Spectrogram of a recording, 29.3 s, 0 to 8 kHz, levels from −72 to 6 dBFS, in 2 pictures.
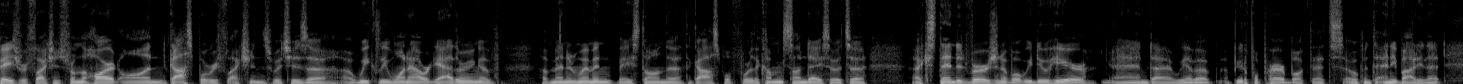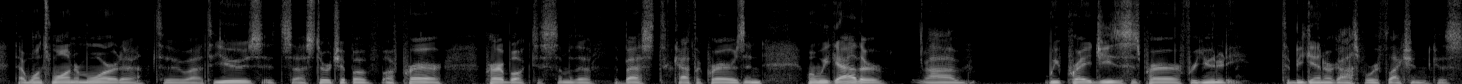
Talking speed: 200 wpm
